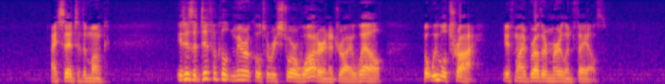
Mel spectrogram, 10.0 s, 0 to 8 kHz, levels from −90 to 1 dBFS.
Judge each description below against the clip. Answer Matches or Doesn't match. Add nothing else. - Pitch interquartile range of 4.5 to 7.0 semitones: Matches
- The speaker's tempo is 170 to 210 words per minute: Doesn't match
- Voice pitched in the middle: Doesn't match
